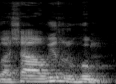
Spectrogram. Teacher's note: Kalau ada ro sukun sebelumnya harokatnya kasroh, ini tarkik dibaca tipis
